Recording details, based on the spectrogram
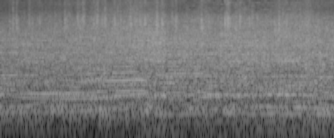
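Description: Race cars in a heat race roaring past the start-finish line, a steady loud engine drone with no breaks.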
